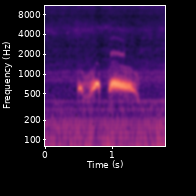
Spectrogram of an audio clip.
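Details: Spotted dove, a wild bird with a large, deep cooing voice, heard while being lured with a decoy. One phrase: two brief clipped notes leading into a sustained, slightly falling coo, over faint low rumble.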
